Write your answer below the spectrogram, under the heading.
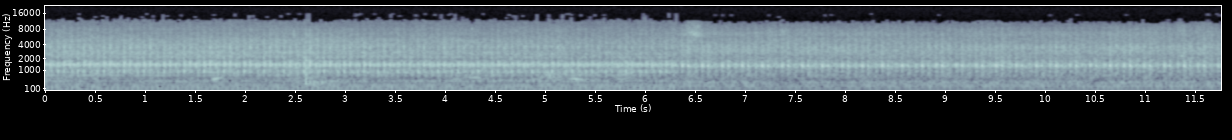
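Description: An engine running steadily at an even pitch, its low end dropping off about six seconds in.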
